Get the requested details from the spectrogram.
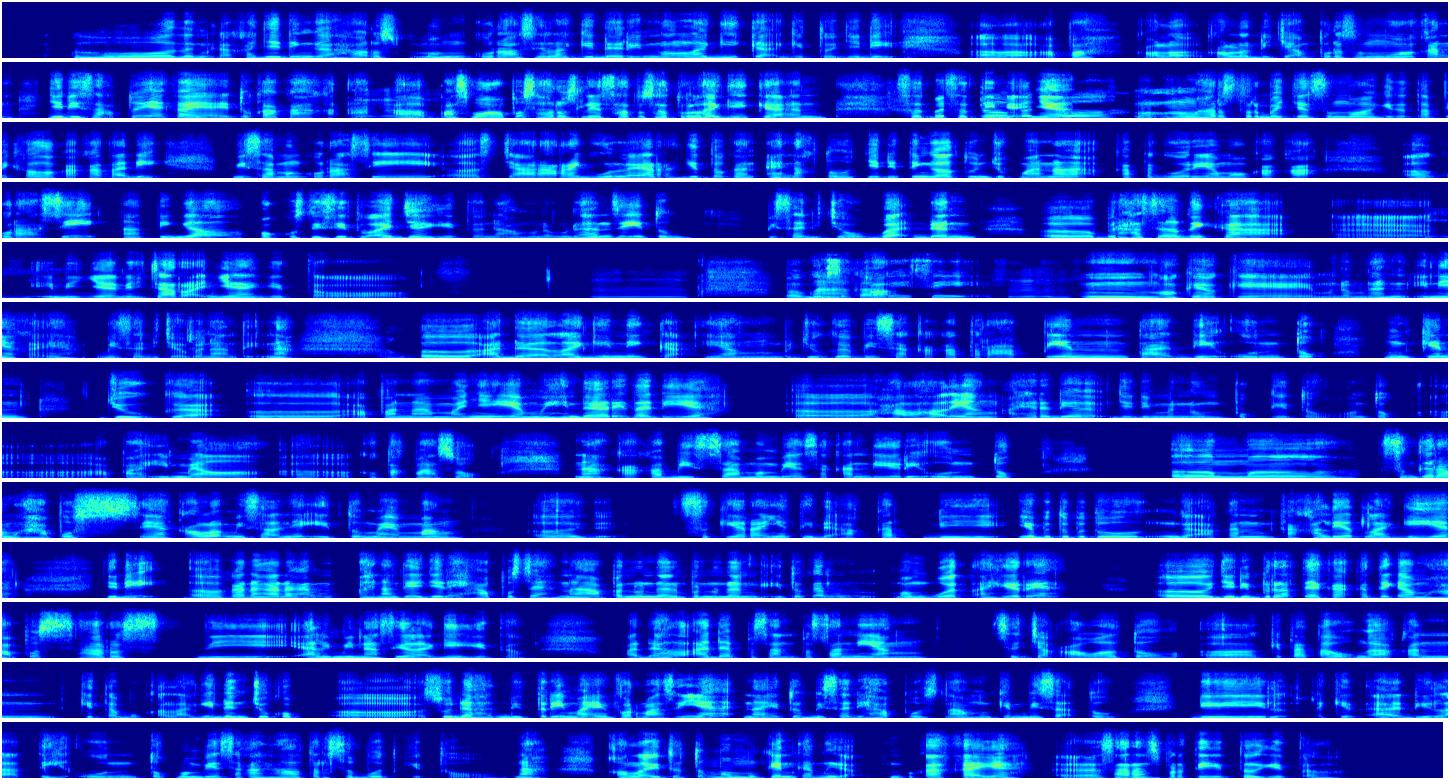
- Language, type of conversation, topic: Indonesian, advice, Bagaimana cara mengurangi tumpukan email dan notifikasi yang berlebihan?
- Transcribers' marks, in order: laughing while speaking: "lagi"; other background noise; tapping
